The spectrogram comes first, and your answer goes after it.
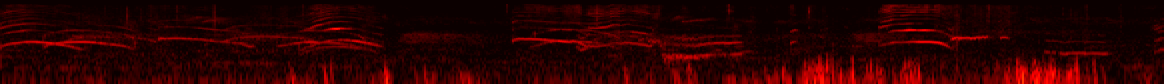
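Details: Cat and her kittens, described as weeping as she looks for her young; repeated high, bowed mews from more than one voice overlap, with low thumping and rustling handling noises underneath in the second half.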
